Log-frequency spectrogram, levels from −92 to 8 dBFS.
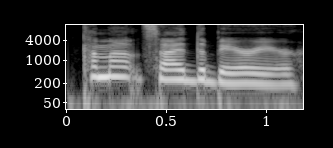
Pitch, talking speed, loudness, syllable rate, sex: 235 Hz, 200 wpm, -15 LUFS, 6.7 syllables/s, female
